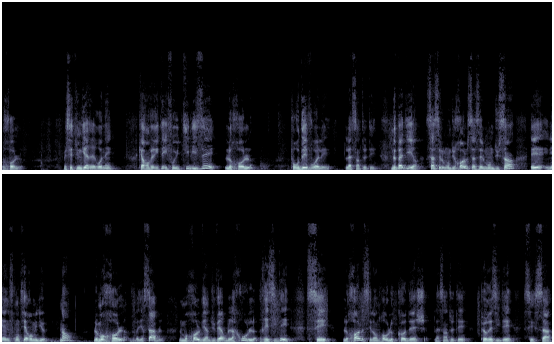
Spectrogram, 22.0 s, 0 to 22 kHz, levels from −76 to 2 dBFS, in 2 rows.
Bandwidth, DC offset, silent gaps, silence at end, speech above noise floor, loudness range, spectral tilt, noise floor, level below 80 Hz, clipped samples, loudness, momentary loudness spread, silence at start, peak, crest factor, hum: 16 kHz; under 0.1%; none; 0 s; 36 dB; 3 LU; -5.5 dB/octave; -57 dBFS; -66 dBFS; under 0.1%; -22 LUFS; 13 LU; 0 s; -4 dBFS; 18 dB; none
